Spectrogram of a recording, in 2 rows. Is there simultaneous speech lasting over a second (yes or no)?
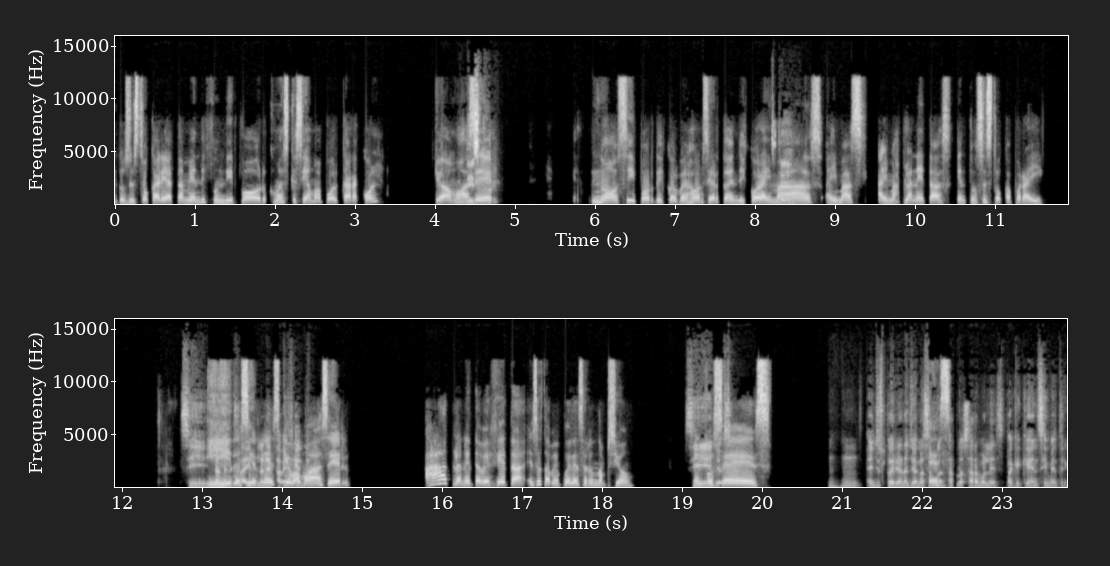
yes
